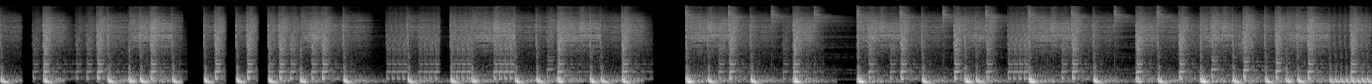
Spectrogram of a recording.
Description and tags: Jungle Drums based off of amen breaks
I created this drum loop based off some individual amen drum sounds I found on this site. The bpm is 140
140, tempo, Jungle, breaks, bpm, drums, amen, mutes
